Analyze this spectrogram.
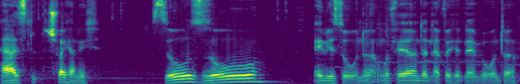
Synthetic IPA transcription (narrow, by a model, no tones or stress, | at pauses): jaːdɛsʃv̥aɪçɐnɪç | z̥oːzoː | ʔɪɐɡŋ̩tv̥iːzo̰ːnəʔʊ̰nɡəfeːɐʊntd̥anʔa̰ɪfɐhɪntnʔɪɡŋ̩v̥oːʁʊntʰɐ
